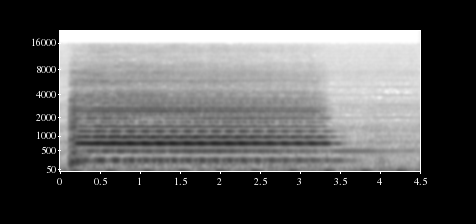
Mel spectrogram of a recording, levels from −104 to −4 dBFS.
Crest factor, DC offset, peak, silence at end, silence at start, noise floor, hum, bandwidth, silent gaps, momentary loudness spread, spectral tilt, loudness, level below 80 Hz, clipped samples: 12 dB; under 0.1%; -10 dBFS; 0.15 s; 0.1 s; -47 dBFS; none; 9.6 kHz; none; 8 LU; -3.5 dB/octave; -21 LUFS; -58 dBFS; under 0.1%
